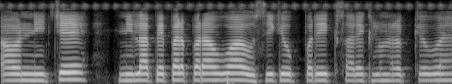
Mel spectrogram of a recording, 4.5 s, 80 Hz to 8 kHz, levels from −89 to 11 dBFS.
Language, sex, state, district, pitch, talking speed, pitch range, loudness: Hindi, female, Uttar Pradesh, Lalitpur, 220 Hz, 210 wpm, 220-230 Hz, -17 LUFS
